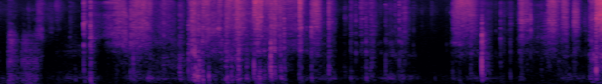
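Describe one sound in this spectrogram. A hand taps and brushes against a tabletop close by.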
